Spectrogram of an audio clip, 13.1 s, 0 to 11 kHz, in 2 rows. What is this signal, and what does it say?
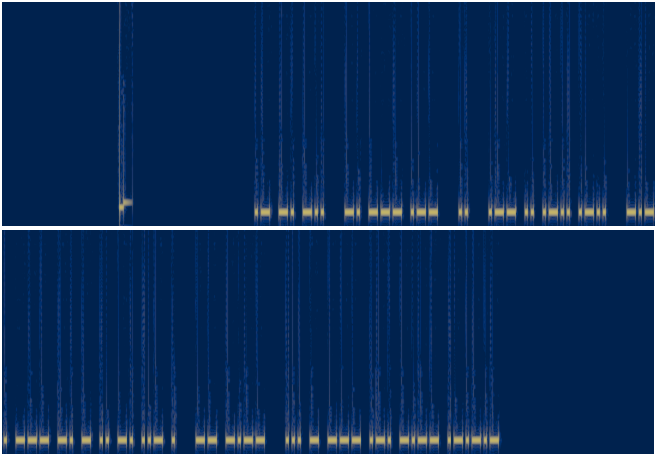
Morse code, heard as a keyed tone, about 40 wpm, 700 Hz. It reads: AND NOW I WILL CONTINUE MY STORY.
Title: Sentences from Top 1000 Words - Review Part 6 - 40wpm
